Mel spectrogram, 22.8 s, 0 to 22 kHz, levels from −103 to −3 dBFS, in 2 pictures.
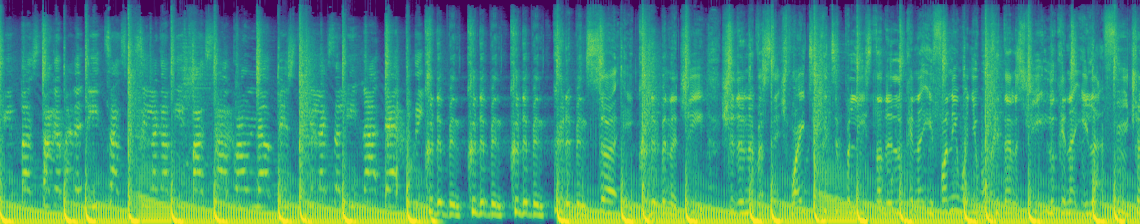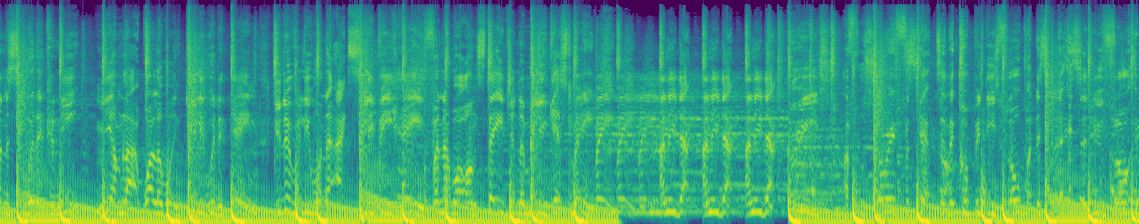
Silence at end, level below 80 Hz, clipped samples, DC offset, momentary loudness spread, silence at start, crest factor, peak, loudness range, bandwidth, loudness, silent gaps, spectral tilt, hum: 0 s; -10 dBFS; 2%; under 0.1%; 5 LU; 0 s; 8 dB; 0 dBFS; 2 LU; 19.5 kHz; -9 LUFS; none; -5 dB/octave; none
